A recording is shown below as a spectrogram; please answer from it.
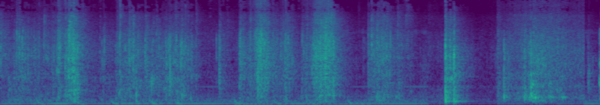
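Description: Brown paper mailer being torn open and its packaging crinkled and rustled in irregular bursts, with one sharp knock about six seconds in.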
